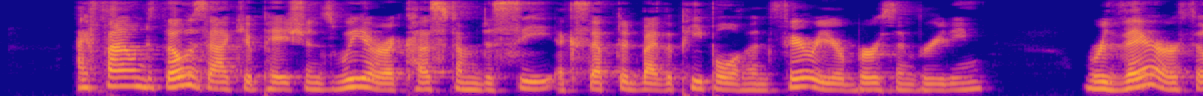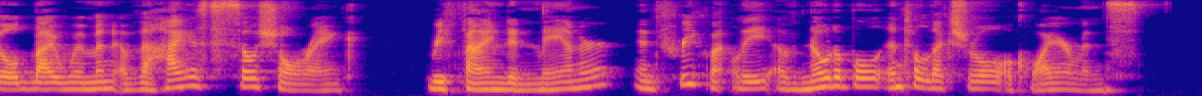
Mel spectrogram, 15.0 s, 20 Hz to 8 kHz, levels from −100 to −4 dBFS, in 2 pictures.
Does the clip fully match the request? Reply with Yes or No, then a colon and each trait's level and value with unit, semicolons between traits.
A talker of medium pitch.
Yes: medium, 170 Hz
